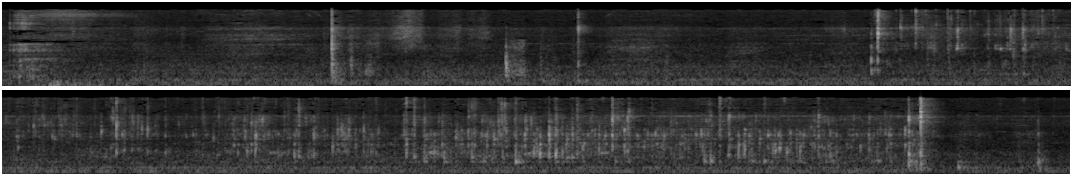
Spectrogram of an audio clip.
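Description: Water pouring from the hot-water tap of a Nova water dispenser into a plastic pitcher. The pour starts about four seconds in and stops near the end with a click as the tap lever is let go. A knock and a few handling clicks come before the pour.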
